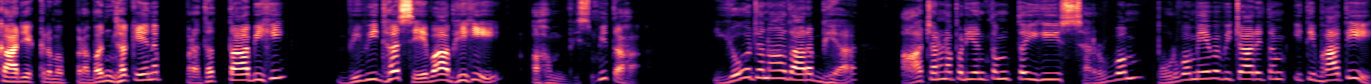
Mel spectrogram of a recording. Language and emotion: Sanskrit, surprised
